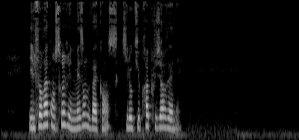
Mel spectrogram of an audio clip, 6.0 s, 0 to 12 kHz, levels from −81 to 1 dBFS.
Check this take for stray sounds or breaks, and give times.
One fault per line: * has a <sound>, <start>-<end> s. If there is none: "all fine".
all fine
